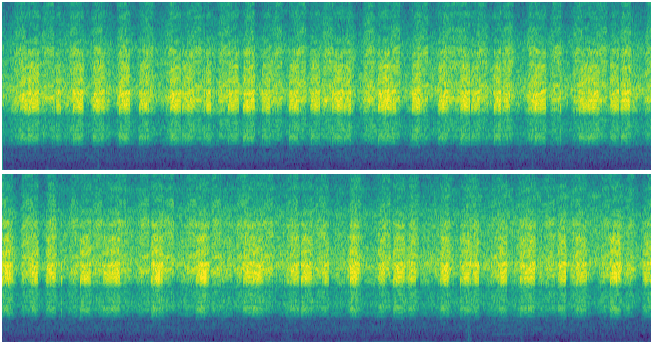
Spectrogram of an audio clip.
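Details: Cicada song in midsummer among Greek pines: a continuous, grating high buzz with irregular swelling pulses, dense and unchanging in loudness.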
